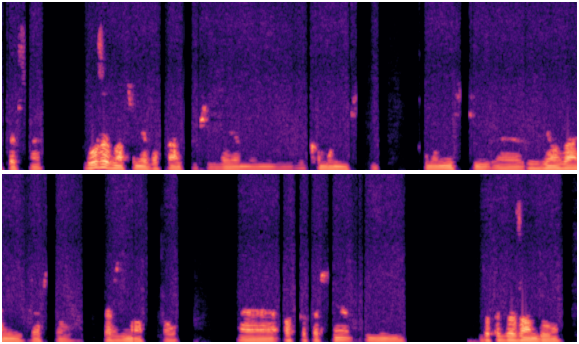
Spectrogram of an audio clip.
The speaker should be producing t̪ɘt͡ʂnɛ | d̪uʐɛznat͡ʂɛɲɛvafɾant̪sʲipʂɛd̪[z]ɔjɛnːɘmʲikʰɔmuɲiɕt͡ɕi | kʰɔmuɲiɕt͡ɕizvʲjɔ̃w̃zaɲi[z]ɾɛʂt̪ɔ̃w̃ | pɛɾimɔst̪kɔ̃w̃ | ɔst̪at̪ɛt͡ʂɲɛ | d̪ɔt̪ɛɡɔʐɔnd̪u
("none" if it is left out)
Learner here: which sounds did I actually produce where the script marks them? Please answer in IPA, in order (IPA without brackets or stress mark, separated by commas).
v, z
